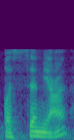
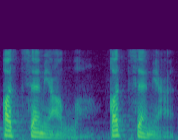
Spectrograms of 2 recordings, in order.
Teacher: الدال هنا نحتاج إلى أن نبين قلقلتها، لا ندغم الدال في السين · Shown in: first take · Term: القلقلة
